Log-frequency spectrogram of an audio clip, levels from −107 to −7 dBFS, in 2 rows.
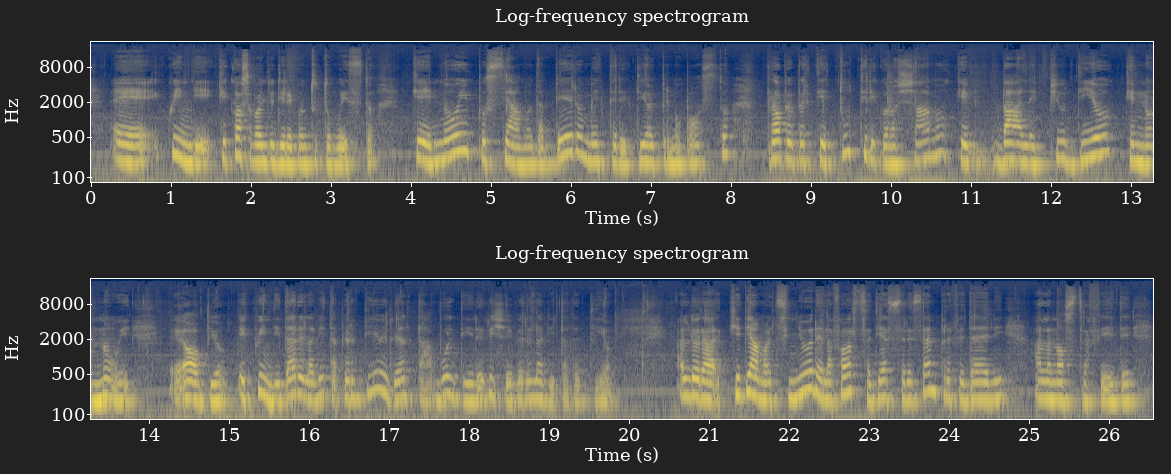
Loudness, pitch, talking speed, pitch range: -29 LUFS, 185 Hz, 135 wpm, 175-210 Hz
